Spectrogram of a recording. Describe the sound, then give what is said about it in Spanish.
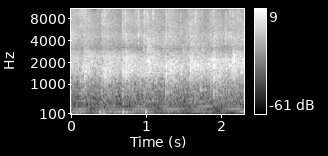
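Applause from a church audience: a steady, dense patter of many hands clapping together, holding at an even level for the whole short stretch without voices over it. “¿Podemos dar un aplauso a los muchachos de multimedia?”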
